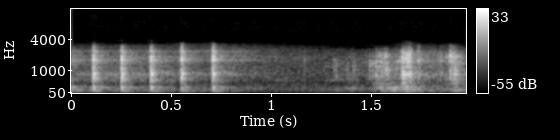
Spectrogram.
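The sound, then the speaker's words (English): Knocking on a door: five quick, evenly spaced raps, crisp and moderately loud, followed by a pause. “I'll knock again.”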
